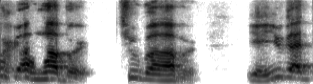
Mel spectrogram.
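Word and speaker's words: Chuba Hubbard: Him and Hubba Chubb. Chuba. When you say it wrong, I say it wrong. Chuba Hubbert. Chuba Hubard.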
